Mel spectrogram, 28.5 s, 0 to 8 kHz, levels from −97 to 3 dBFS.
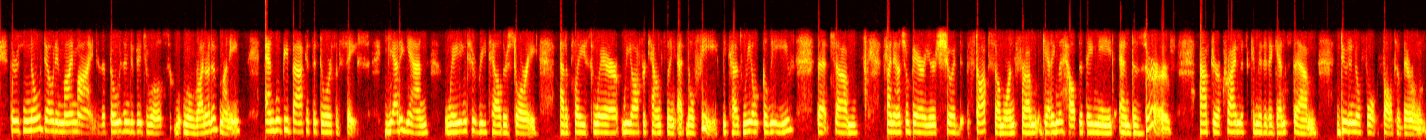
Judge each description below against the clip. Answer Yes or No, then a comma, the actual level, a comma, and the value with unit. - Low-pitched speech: No, medium, 180 Hz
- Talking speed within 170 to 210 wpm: No, average, 160 wpm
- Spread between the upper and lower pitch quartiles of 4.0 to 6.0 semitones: No, narrow, 2.6 semitones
